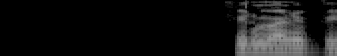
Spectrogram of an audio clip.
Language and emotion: Russian, neutral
